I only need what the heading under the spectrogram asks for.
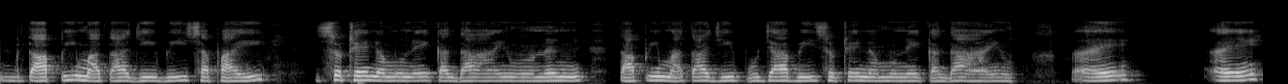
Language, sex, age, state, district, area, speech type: Sindhi, female, 60+, Gujarat, Surat, urban, spontaneous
